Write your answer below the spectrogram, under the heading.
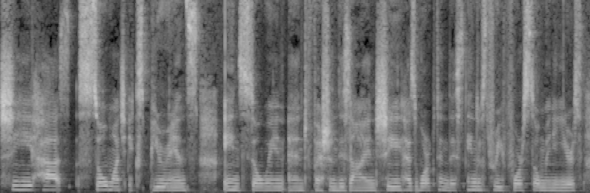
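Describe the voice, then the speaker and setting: Speaking very slowly in a Russian accent, a woman keeps a medium pitch, a flat monotone and very even loudness. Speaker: vlogger, aspiring fashion designer. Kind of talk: personal story vlog.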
